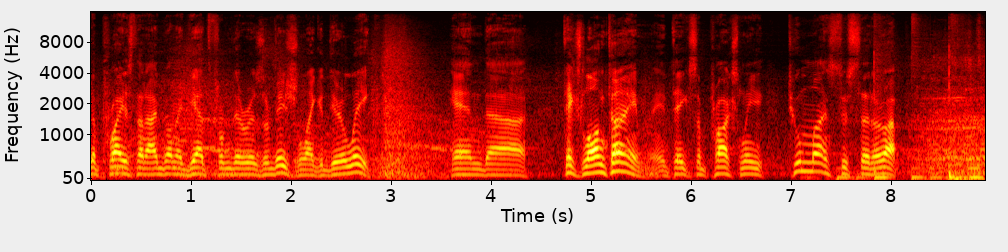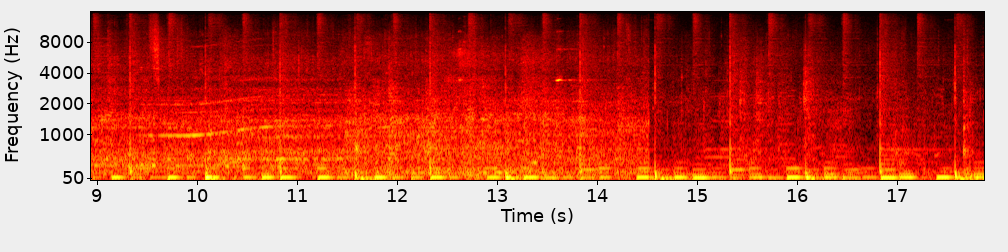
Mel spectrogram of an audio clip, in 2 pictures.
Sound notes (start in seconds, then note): 8.2 plane takes off; 8.2 suspenseful music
